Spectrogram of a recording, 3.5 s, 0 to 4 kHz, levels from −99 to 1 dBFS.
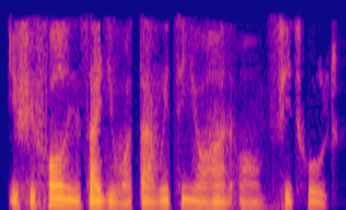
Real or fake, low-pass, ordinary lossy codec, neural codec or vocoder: fake; 3.6 kHz; AAC, 16 kbps; codec, 16 kHz in and 24 kHz out, 1 kbps, XY-Tokenizer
